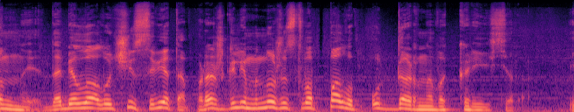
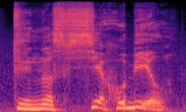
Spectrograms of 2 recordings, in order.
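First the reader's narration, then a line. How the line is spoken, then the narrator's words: Hissed. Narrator (Russian): прошипел Шароукин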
